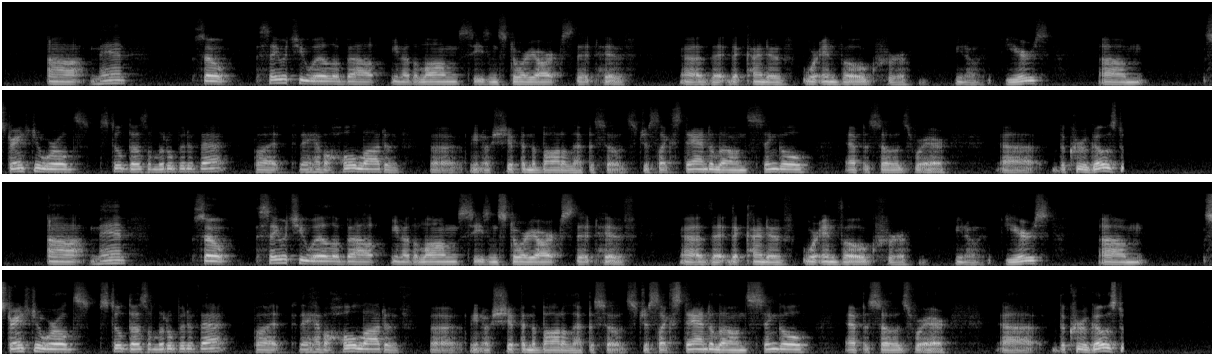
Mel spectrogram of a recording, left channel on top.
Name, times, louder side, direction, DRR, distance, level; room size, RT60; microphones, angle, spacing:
voice 1, 0.4-1.3 1.9-6.3 6.8-9.1 9.5-10.5 11.0-11.4 12.0-14.4 14.6-20.2 20.5-21.6 22.1-23.3, right 2 dB, 65° right, 3.5 m, -22 dB
head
